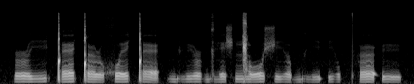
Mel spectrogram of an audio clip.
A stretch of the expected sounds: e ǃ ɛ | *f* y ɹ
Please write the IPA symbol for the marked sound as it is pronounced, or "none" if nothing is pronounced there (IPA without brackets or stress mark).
bʱ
